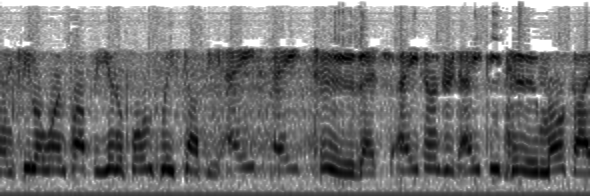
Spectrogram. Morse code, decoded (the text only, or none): none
